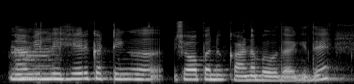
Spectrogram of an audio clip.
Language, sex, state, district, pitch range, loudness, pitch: Kannada, female, Karnataka, Mysore, 220-250 Hz, -21 LUFS, 240 Hz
